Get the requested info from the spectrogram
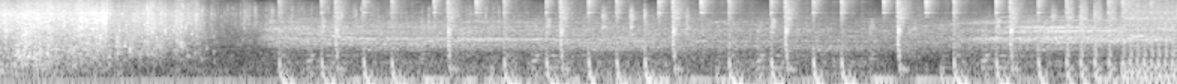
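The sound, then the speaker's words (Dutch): Water splashes and sloshes steadily from an artwork resembling a faucet, a broad rushing wash broken by many quick irregular spatters and droplet impacts, with no voices. “Maar door die plons... Ook dat is weer een kunstwerk dat het geluid de aandacht trekt.”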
